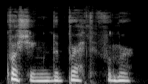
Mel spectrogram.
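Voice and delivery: ordinary delivery, nothing marked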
